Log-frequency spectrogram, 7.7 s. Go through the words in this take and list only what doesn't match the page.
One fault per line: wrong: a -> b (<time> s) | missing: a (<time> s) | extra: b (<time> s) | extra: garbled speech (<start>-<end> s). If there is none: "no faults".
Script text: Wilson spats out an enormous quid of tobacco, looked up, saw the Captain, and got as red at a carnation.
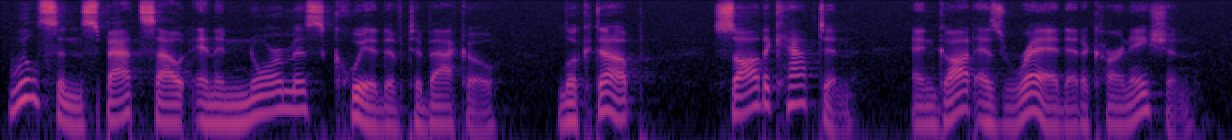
no faults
